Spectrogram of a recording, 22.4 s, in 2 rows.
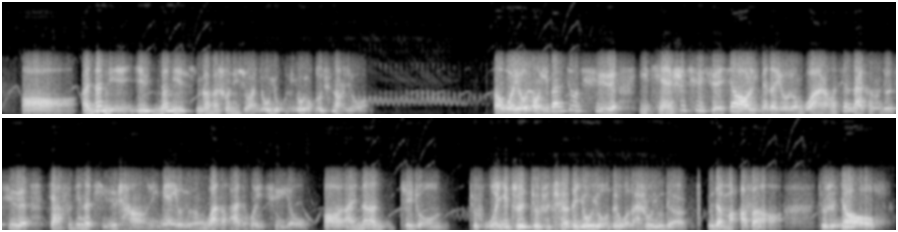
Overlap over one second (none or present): none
